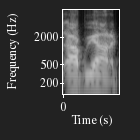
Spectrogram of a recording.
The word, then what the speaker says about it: Aubriana: It is pronounced Aubriana, correct? Yes, you got it.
